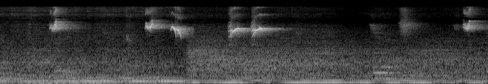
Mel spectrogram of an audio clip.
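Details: Magpie robin, recorded as a lure and master sound for training birds: a few sharp high whistled notes, some in close pairs, over a low steady hum.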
